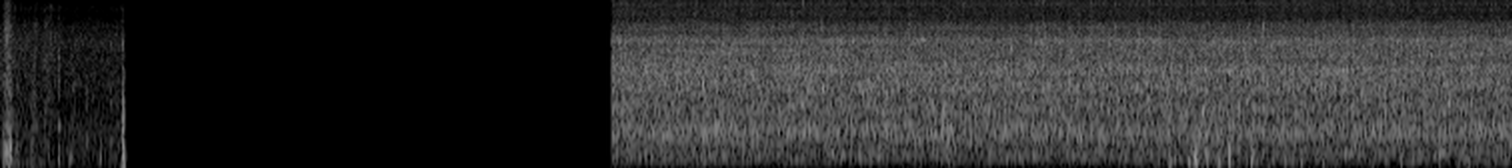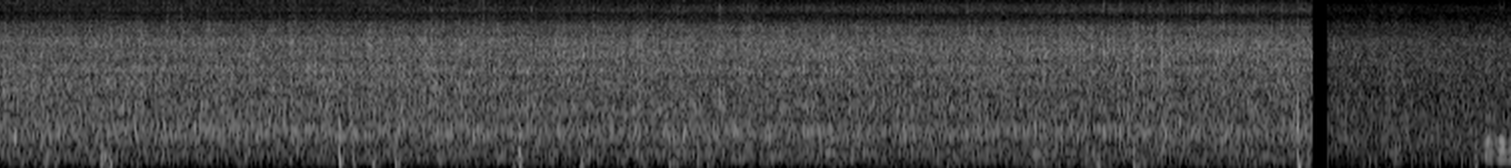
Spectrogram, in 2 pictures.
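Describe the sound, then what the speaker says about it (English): Creek water flowing steadily over rocks outdoors, a broad continuous rushing and gurgling close by, with a few seconds of silence early on and a brief cut near the end. "You can't even see if the water's moving. It's actually flowing really well right now"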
